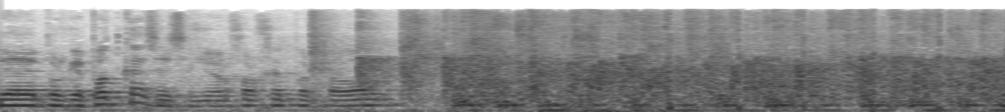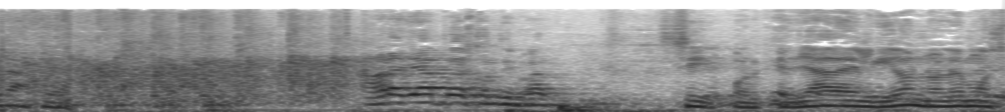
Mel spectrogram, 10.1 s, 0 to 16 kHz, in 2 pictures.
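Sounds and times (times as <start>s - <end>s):
speech: 0.0s - 4.1s, 5.0s - 5.8s, 6.9s - 10.0s
audience applause: 1.8s - 7.0s.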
